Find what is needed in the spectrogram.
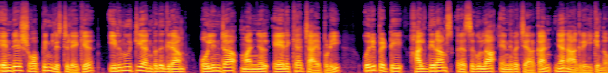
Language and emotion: Malayalam, neutral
